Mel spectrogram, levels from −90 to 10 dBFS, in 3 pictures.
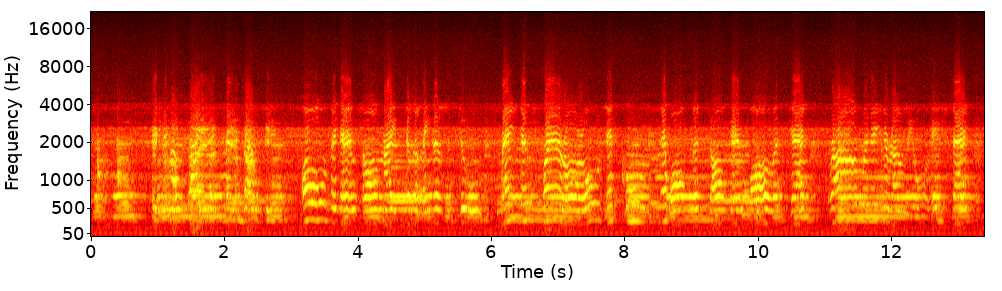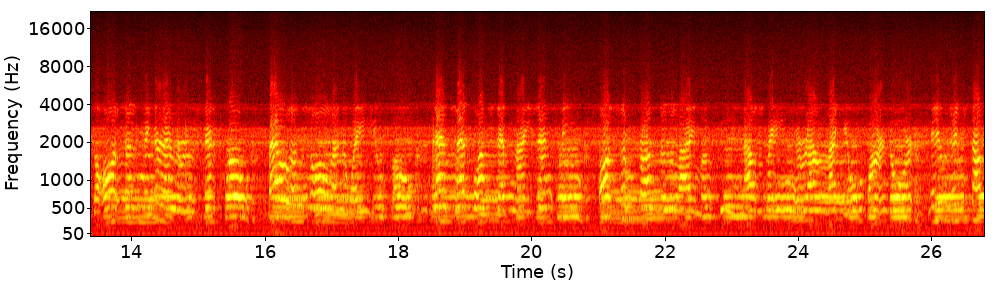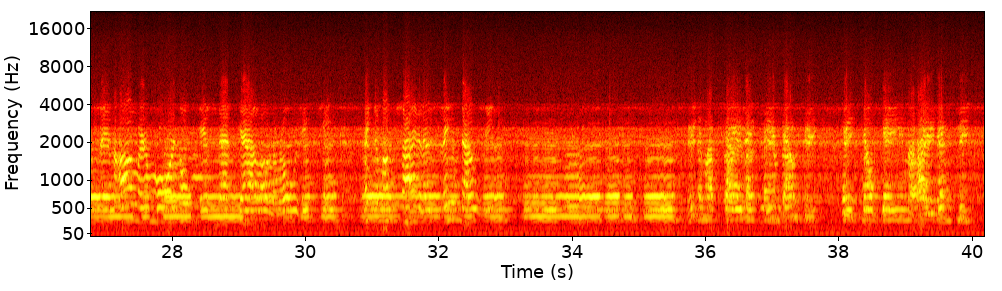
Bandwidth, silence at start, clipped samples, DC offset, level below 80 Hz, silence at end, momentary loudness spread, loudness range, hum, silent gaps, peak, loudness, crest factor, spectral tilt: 15.5 kHz; 0 s; under 0.1%; under 0.1%; -50 dBFS; 0 s; 8 LU; 3 LU; none; none; -2 dBFS; -15 LUFS; 14 dB; -4 dB/octave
